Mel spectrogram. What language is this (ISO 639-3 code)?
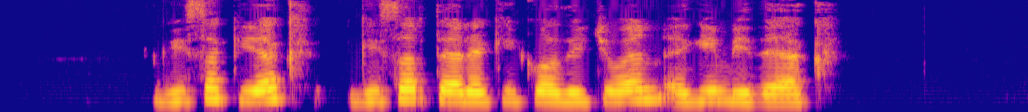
eus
